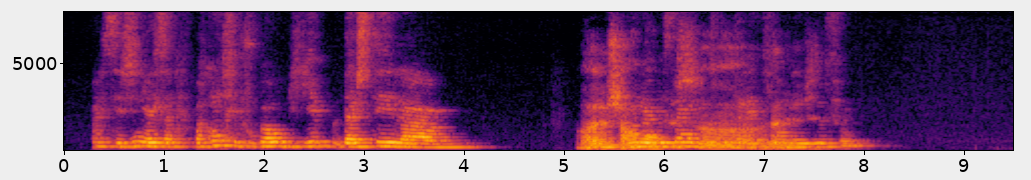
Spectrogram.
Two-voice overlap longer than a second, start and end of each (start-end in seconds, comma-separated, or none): 5.6-7.5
